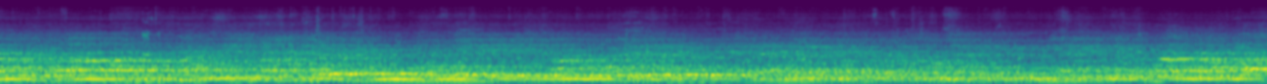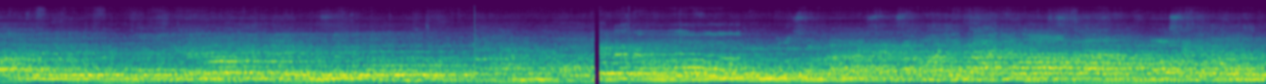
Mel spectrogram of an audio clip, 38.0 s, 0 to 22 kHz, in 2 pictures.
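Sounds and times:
crowd singing a hymn: 0:00.0 - 0:38.0
murmur of voices: 0:00.0 - 0:38.0.

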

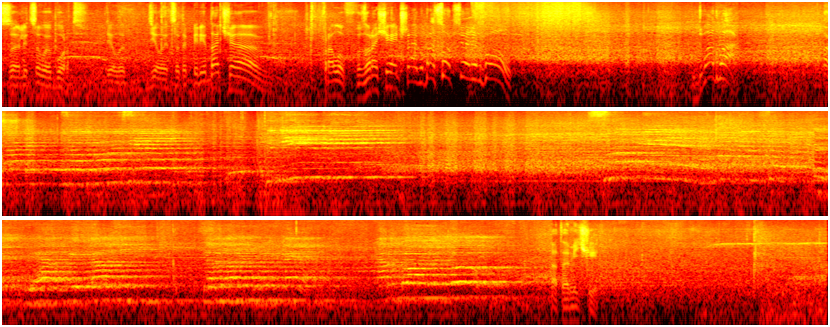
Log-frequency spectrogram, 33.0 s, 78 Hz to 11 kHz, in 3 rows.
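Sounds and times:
arena crowd chanting: 0:14.6 - 0:24.2.

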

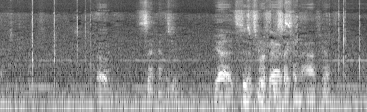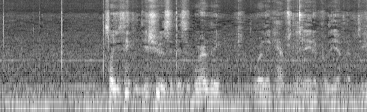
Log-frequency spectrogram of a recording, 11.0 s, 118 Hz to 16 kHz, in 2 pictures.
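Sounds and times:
faint whine: 0:00.0 - 0:11.0.

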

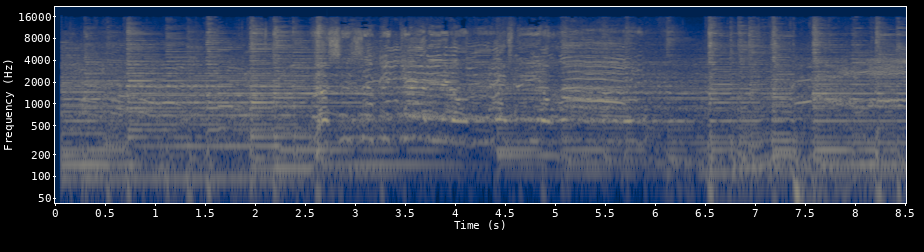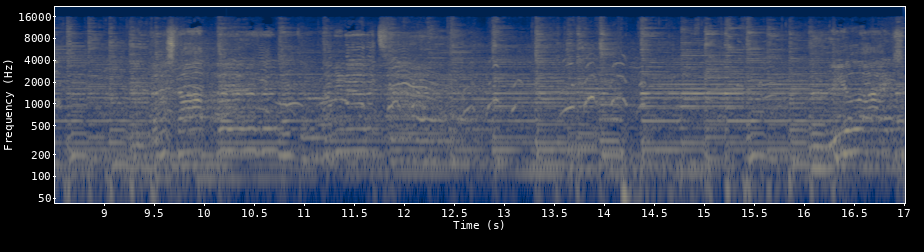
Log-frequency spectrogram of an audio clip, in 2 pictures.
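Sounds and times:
acoustic guitar strumming: 0:00.1 - 0:17.0
person singing: 0:09.4 - 0:12.9.

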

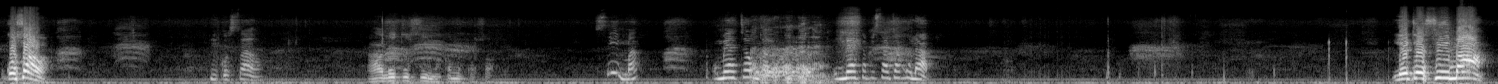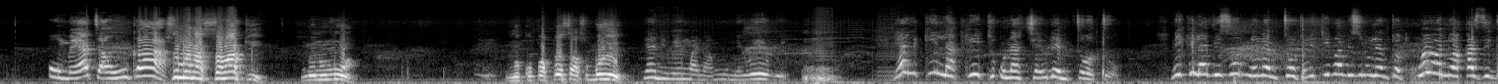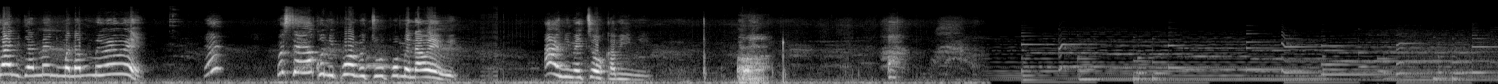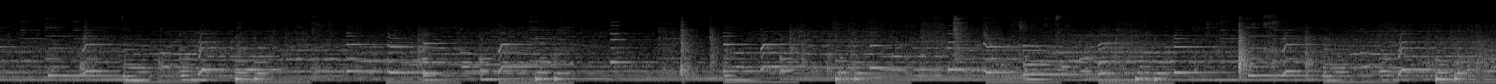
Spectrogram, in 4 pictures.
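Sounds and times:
faint steady hum: 0:00.0 - 0:39.9
low background rumble: 0:00.0 - 0:39.9
bird harsh call: 0:00.5 - 0:05.9, 0:06.6 - 0:13.8, 0:22.3 - 0:39.9
music: 0:15.5 - 0:36.4, 0:38.8 - 0:59.9.

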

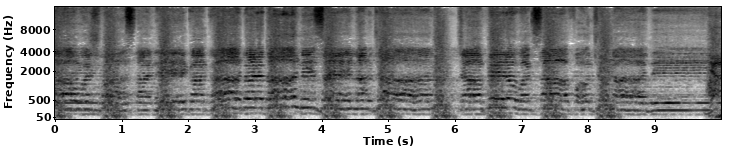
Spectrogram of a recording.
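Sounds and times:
man chanting a lament: 0:00.0 - 0:10.0
steady deep beat: 0:03.2 - 0:08.6.

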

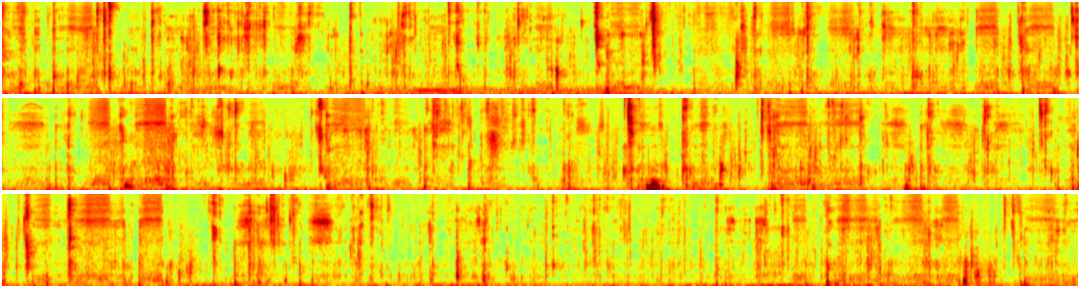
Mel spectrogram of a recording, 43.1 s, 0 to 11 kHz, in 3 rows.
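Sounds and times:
chewing and biting food: 0:00.0 - 0:43.0
low vocal sound: 0:04.2 - 0:11.0, 0:15.8 - 0:16.5, 0:22.9 - 0:23.3.

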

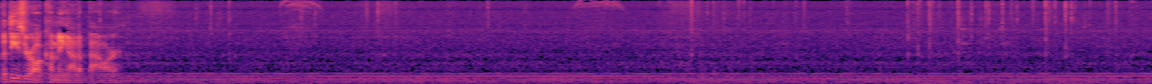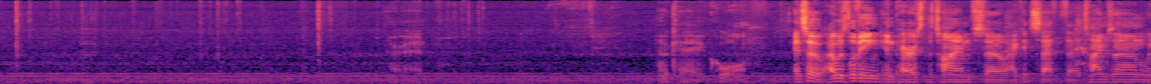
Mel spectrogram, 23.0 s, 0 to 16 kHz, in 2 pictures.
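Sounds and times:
steady low hum: 0:00.0 - 0:23.0
computer keyboard keystrokes: 0:06.8 - 0:08.1, 0:09.0 - 0:12.6, 0:13.4 - 0:14.0, 0:14.6 - 0:15.0, 0:16.0 - 0:16.4.

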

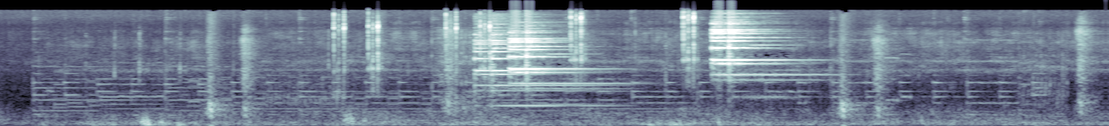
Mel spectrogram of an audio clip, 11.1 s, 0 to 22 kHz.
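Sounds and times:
ringing bell chime: 0:04.5 - 0:08.5.

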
